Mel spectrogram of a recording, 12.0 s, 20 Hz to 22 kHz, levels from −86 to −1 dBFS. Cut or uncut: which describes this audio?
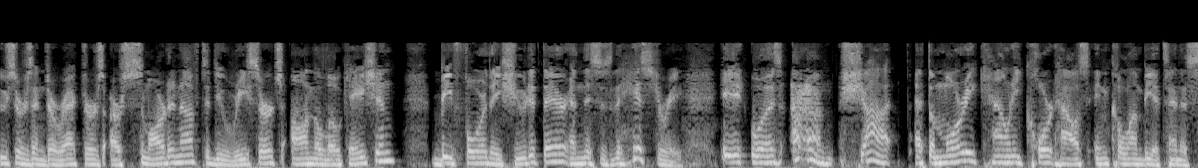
cut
